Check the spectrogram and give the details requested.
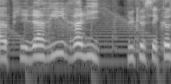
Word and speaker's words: Larry: Alors il faut savoir que l'auteur a expliqué que l'héroïne ne s'appelait pas Rally, mais Larry. L'erreur vient du fait que les L et les R se prononcent de la même façon en japonais.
